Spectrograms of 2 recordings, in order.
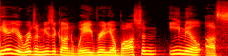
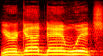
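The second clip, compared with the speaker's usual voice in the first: put-on southern US accent; 4 semitones higher, 4 dB louder than usual. Acting out a witch-accusation bit with the others: southern accent. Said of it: "I like how you did a southern accent".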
